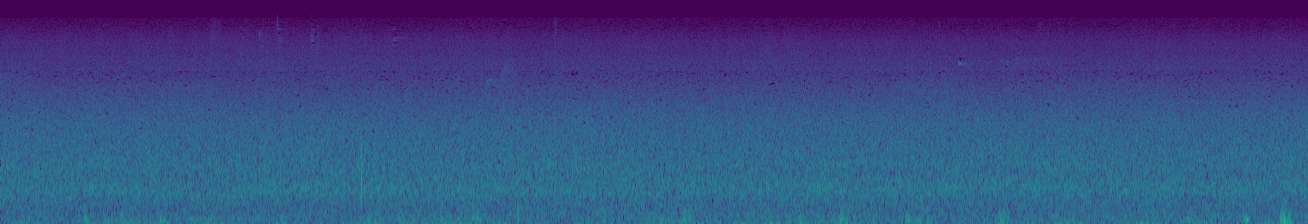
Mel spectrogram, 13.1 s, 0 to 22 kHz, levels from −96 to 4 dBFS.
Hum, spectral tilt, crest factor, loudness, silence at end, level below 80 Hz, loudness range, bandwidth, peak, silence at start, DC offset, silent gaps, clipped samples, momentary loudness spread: none; -3.5 dB/octave; 20 dB; -45 LUFS; 0 s; -58 dBFS; 0 LU; 16 kHz; -26 dBFS; 0 s; under 0.1%; none; under 0.1%; 1 LU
